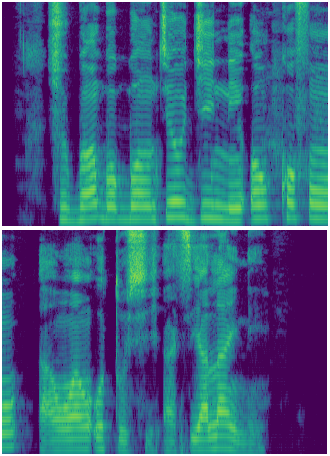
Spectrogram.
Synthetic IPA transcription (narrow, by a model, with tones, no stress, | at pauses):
ʃu˨ɡ͡bɔ̃˨˦ɡ͡bo˧ɡ͡bõ˧ti˦o˦d͡ʒi˦nĩ˧ʔo˦n̩˦ko˦fũ˦ | a˦˨w̃ɔ̃˧o˧to˨ʃi˨a˨ti˧a˧la˦i˦˨nĩ˨˦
